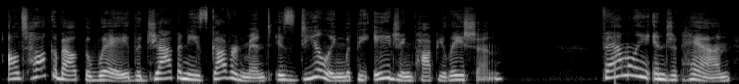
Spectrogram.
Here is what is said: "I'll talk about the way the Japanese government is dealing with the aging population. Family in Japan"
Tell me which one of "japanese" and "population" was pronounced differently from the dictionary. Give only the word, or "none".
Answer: none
